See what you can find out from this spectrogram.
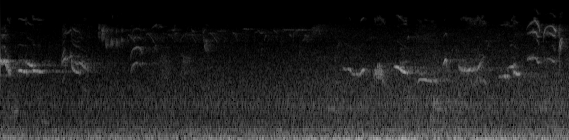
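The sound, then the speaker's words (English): A blackbird sings in January, recorded on a mobile phone on the grounds of Orty, in scattered, fluting phrases over a steady rush of outdoor background noise, with a few higher chirps toward the end. No one speaks. “isn't it amazing to hear a blackbird singing in January?”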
